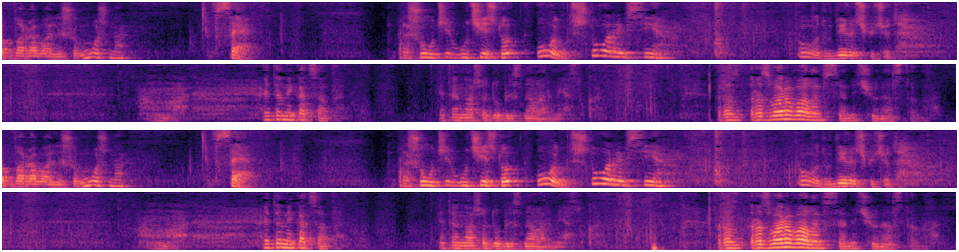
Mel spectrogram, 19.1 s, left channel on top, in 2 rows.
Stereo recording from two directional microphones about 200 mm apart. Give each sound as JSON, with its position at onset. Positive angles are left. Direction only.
{"t": 0.1, "sound": "speech", "side_deg": 0}
{"t": 2.0, "sound": "a sound", "side_deg": 0}
{"t": 3.9, "sound": "speech", "side_deg": 0}
{"t": 7.9, "sound": "speech", "side_deg": 0}
{"t": 11.0, "sound": "a sound", "side_deg": 5}
{"t": 13.9, "sound": "speech", "side_deg": 0}
{"t": 16.8, "sound": "speech", "side_deg": 10}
